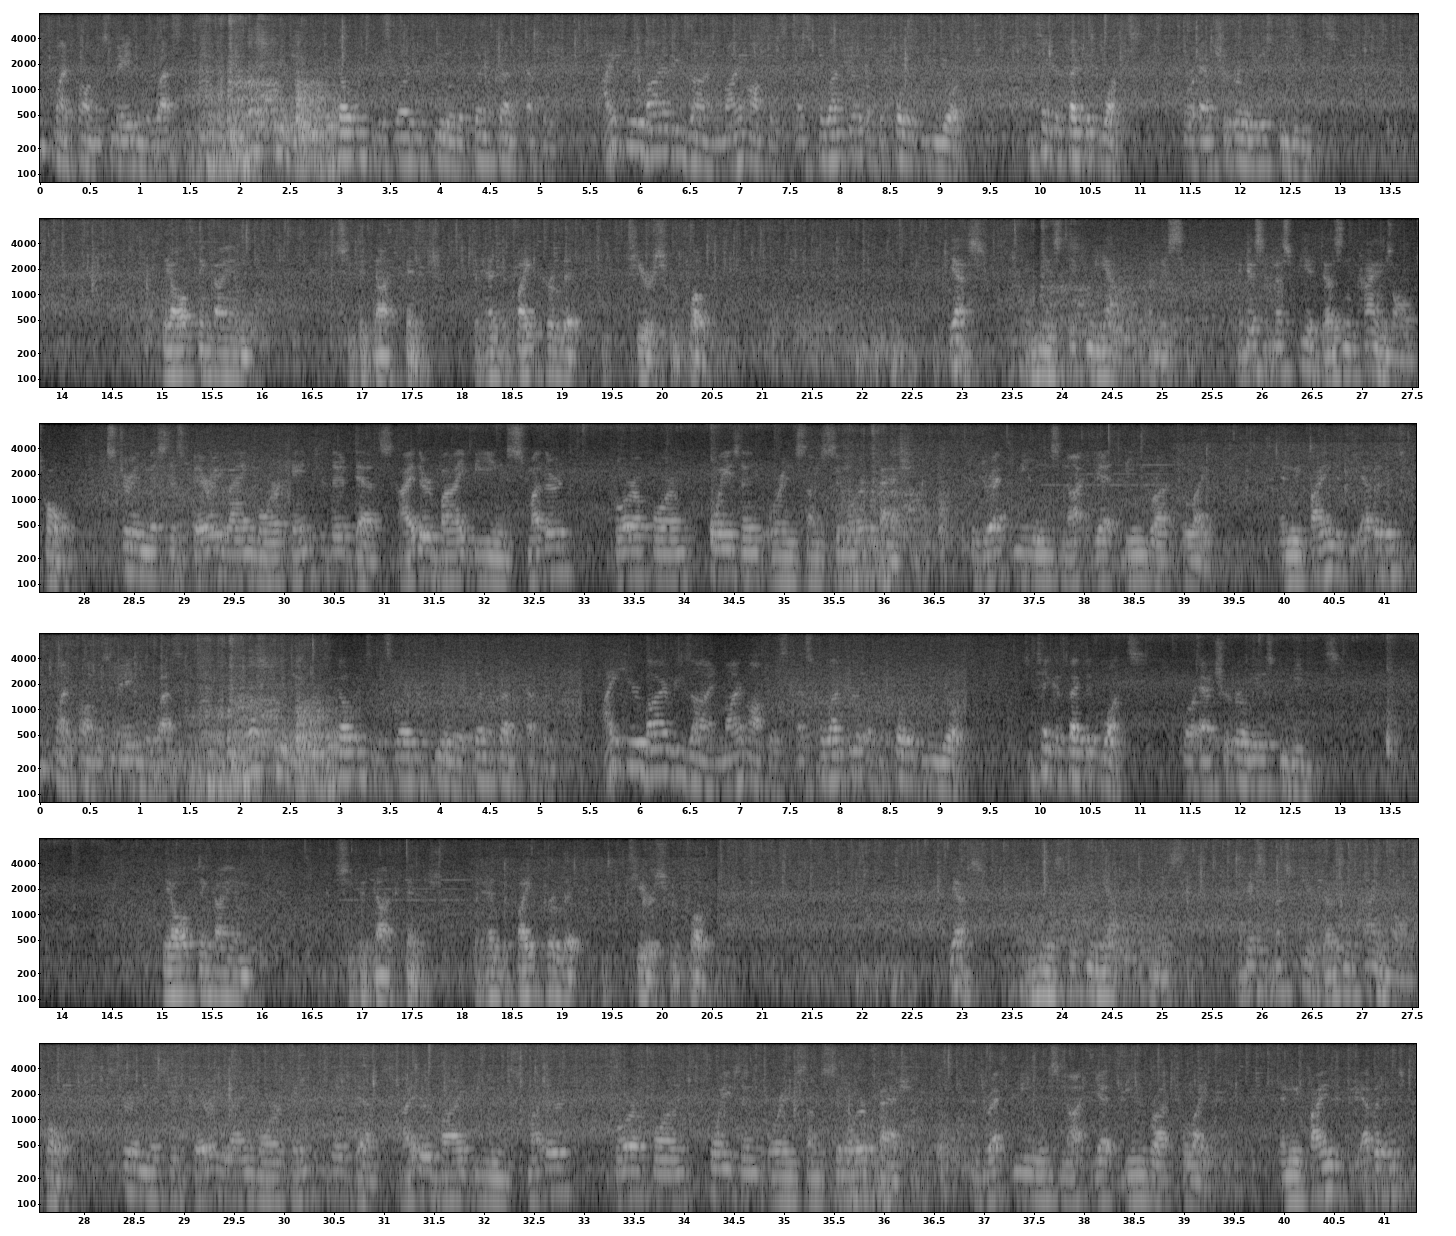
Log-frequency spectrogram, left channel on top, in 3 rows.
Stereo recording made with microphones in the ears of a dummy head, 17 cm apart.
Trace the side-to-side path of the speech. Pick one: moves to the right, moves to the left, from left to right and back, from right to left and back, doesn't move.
moves to the right.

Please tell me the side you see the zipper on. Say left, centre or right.
left.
